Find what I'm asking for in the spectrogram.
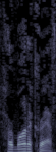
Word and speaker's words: Harmonicraft: Harmonicraft, that's how you say it. I had trouble pronouncing it.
